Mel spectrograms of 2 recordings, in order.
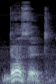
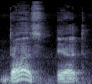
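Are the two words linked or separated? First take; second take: linked; separated. First: The z sound links into the next word. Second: The two words are said separately. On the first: "becomes does it" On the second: "does it becomes"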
